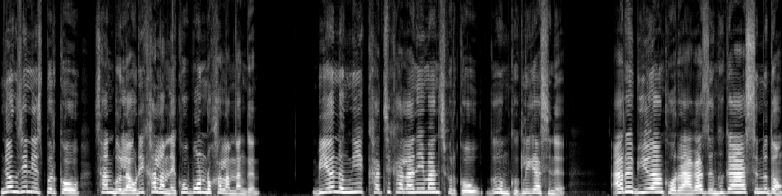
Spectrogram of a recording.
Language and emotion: Bodo, angry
